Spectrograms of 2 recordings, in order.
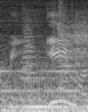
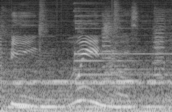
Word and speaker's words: pingüinos: Para indicar que se debe pronunciar la vocal U en las combinaciones G y G. A ti no te da vergüenza, te da vergüenza. Tú no vendes pinguinos, vendes pingüinos.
